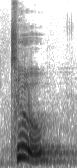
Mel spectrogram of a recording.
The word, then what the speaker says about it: to: ये TO जो word होता है, TO के दो उच्चारण हो सकते हैं। एक स्ट्रॉन्ग साउंड होता है उसका, एक वीक साउंड होता है। जो TO का जो वीक साउंड होता है उसको तो सिर्फ ट बोल सकते हैं आप, ठ।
